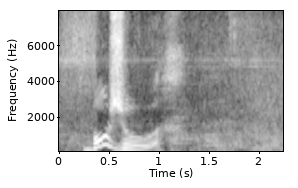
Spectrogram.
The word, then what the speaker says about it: bonjour: Pour prononcer le R français, on peut s'entraîner à imiter le rugissement d'un tigre. On peut s'entraîner à dire ce son en le raccourcissant de plus en plus. Bonjour. Bonjour. Bonjour.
